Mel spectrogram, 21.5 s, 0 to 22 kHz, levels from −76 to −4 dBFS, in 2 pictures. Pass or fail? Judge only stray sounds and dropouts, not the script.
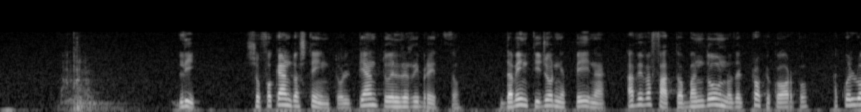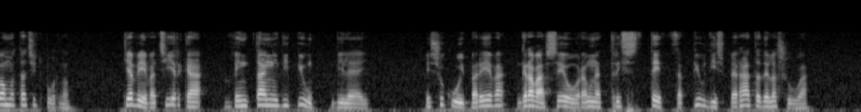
fail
